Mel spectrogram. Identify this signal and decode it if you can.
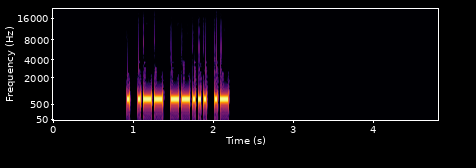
Morse code, heard as a keyed tone, about 34 wpm, 700 Hz. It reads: EW7A
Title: DXCC-100 Call Signs - 4 Characters - Repeated 2x - 35wpm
